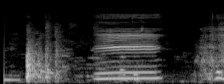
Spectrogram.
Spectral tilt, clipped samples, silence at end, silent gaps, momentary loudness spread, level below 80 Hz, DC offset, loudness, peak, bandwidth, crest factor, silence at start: -5 dB/octave; under 0.1%; 0 s; none; 15 LU; -64 dBFS; under 0.1%; -20 LUFS; 0 dBFS; 11.5 kHz; 22 dB; 0.05 s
